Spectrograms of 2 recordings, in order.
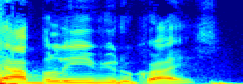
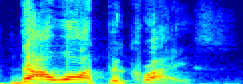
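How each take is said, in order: First: Hedging, tentative reading; a hint of doubt; unsure believer. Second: Slow, loud, certain proclamation; real absolute. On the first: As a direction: say it like a guess, not a fact. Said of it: "He didn't say". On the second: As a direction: declare it, no hesitation. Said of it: "You have to be real absolute". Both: Shown as a demonstration.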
